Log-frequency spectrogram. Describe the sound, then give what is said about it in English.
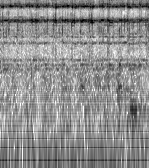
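Several handheld bells, rung by children and by the adult leading them after a count of three, ring together in a continuous, bright, high-pitched jangle that holds steady and fairly loud throughout, with no voices over it. “On the count of three, I'm gonna ring this bell too, all right?”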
